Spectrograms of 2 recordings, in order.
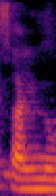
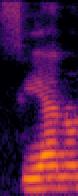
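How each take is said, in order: First: The word begins with a 'sigh' sound. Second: The word begins with a 'see-ah' sound. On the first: The speaker calls it right. "साइनो बोलते हैं वैसे तो" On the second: The speaker calls it wrong. "सियानो नहीं"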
